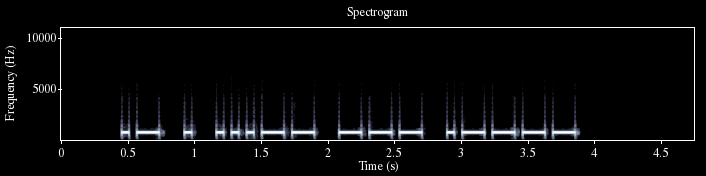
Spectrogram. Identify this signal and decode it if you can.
Morse code, heard as a keyed tone, about 21 wpm, 800 Hz. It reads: AE3O1
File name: CW / DET / 1 6 1500C S B 20wpm 2048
